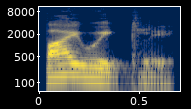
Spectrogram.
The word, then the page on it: biweekly: anglais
